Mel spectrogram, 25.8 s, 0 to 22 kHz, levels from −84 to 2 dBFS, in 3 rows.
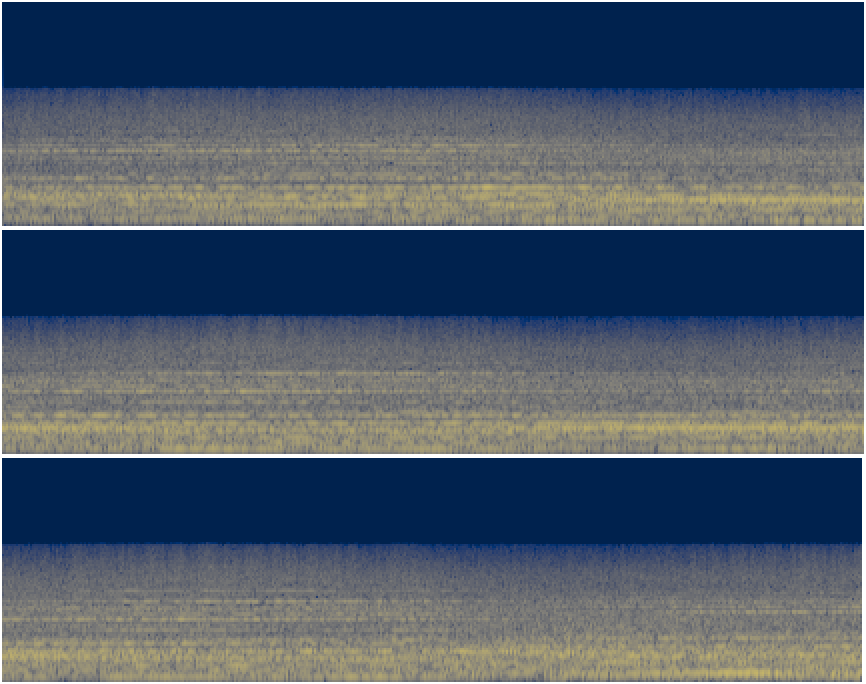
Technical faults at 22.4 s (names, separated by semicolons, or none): none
